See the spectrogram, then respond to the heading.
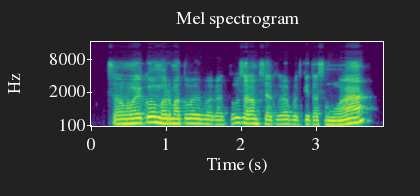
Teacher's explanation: bisa menggunakan intonasi dari do re. Jadi bisa agak naik sedikit.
